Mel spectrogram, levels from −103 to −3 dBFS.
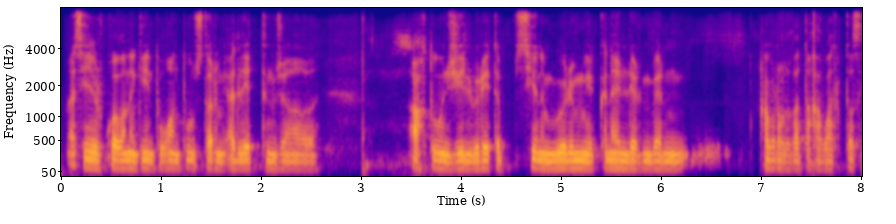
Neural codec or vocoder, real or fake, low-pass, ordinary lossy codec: codec, 16 kHz, 4 kbps, X-Codec, HuBERT features, trained on LibriSpeech; fake; none; none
